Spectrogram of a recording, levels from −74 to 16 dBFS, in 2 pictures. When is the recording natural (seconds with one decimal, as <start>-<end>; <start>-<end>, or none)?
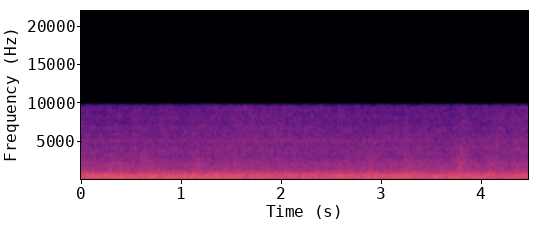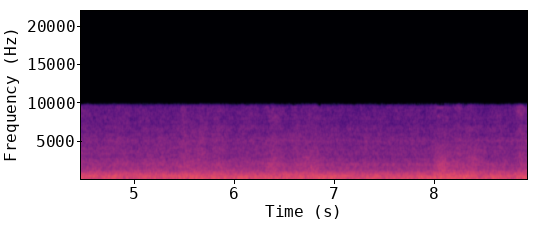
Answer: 5.4-8.3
